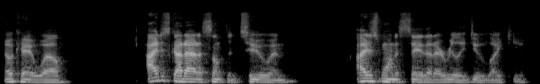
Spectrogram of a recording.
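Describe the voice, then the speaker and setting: A man's voice: fairly low pitch, fairly quick, pushed and bright. An actor at a table read playing an earnest, odd young man who rambles and stammers. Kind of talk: table read of a comedy script.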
